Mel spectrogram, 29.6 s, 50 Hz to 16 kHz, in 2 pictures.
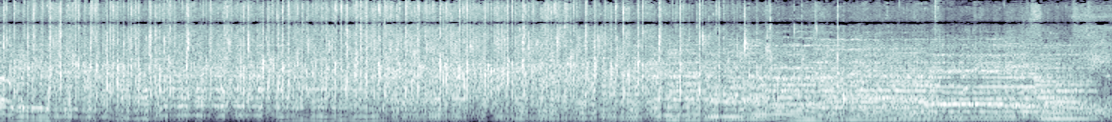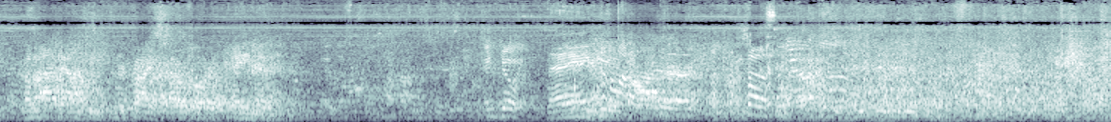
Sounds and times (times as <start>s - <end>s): Chatter: 0.0s - 29.6s
Inside, public space: 0.0s - 29.6s
Speech: 15.2s - 27.7s.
